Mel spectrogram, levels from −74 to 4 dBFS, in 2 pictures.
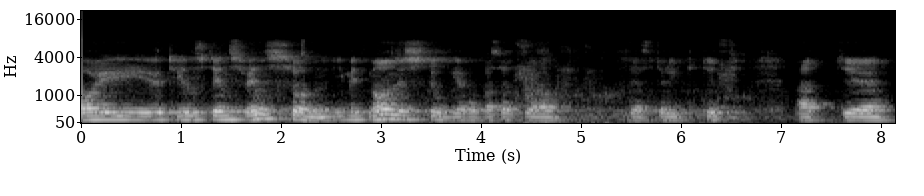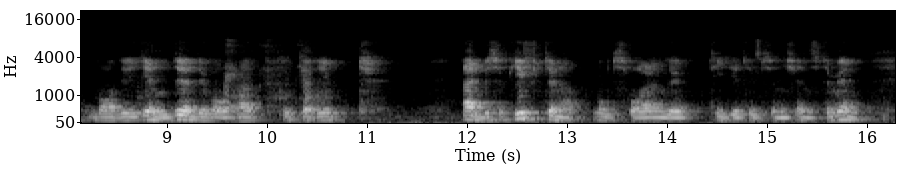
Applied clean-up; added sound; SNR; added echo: neural separator model SepFormer DNS4.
